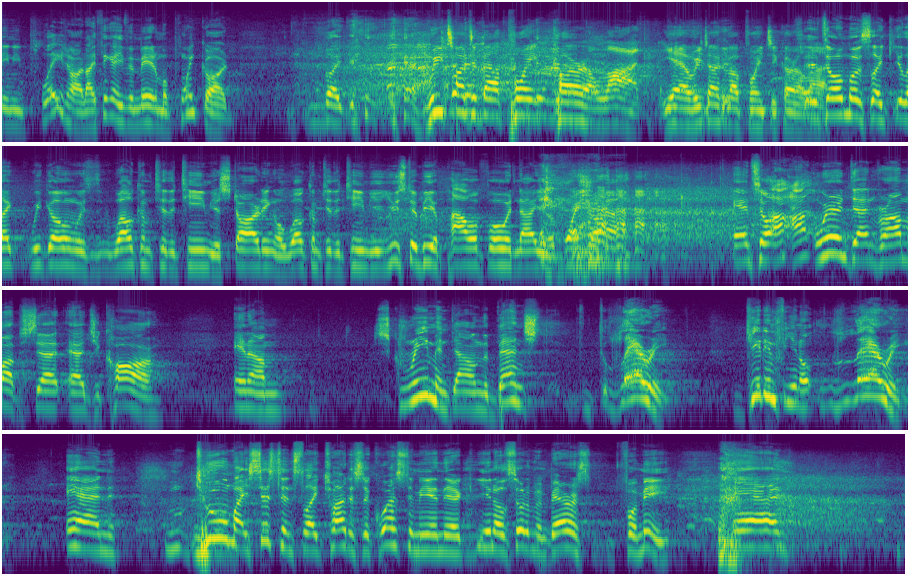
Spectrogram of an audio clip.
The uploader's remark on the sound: made a surprise appearance at Live Ricky IV, surprised the audience with a gift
